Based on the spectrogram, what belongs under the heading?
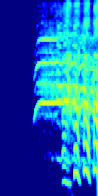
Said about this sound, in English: However, that is that the Beauty and the Beast horse, or is that just a regular horse? Oh, only the best for you, honey. It's straight out of the Disney classic, The Beauty and the Beast.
